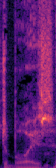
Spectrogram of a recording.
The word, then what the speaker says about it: Du Bois: Du Bois. – No, it's pronounced Du Bois.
